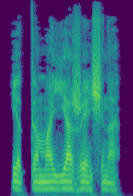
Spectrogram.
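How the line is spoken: Growled. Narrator (Russian): прорычал рогоносец

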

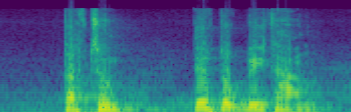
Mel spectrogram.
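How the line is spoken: Loud shout. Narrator (Vietnamese): trọng hét to

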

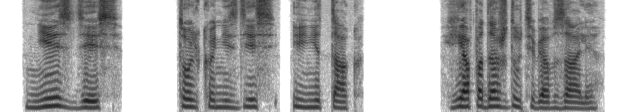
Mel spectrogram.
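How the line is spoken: Hoarse, behind curtain. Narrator (Russian): из-за которой хрипло произнес

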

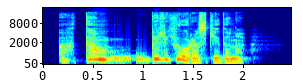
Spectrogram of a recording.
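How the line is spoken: Mouthed whisper. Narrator (Russian): прошептала я одними губами

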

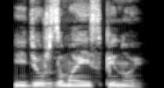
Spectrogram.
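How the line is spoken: Dry, barely moving lips. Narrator (Russian): Сухо, почти не разжимая губ, обронил он

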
